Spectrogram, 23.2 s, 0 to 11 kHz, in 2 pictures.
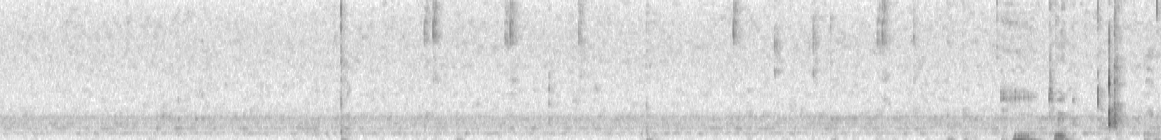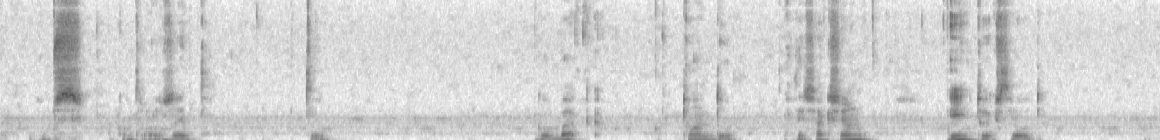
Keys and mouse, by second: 5.1-7.6 drag, 7.8-9.6 middle drag, 8.9 click, 9.6 e, 13.1 ctrl+z, 17.4 click, 21.2 e.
